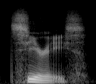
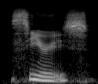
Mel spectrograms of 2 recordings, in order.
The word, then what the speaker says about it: series: hear a lot of different variations of that series series say it with me Alexia series series perfect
